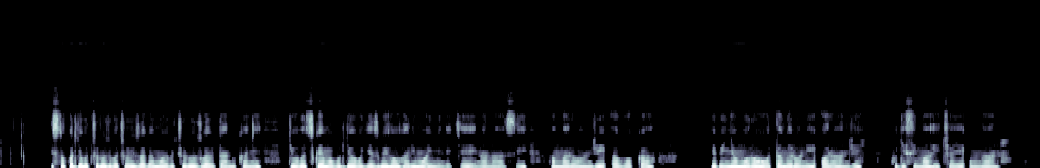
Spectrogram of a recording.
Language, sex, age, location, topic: Kinyarwanda, female, 25-35, Musanze, finance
